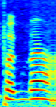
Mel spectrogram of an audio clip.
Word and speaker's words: Pogba: même pas comment ça s'écrit, Pogba. Bah, tu tapes Paul, Paul, Pogba. Comme ça se prononce.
